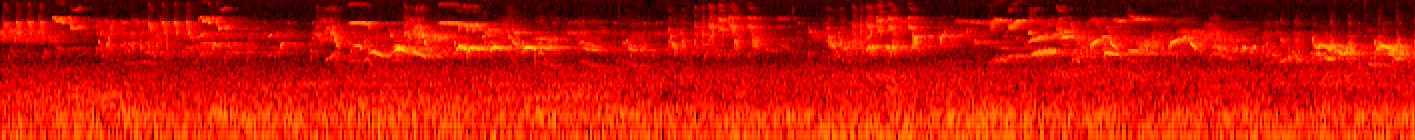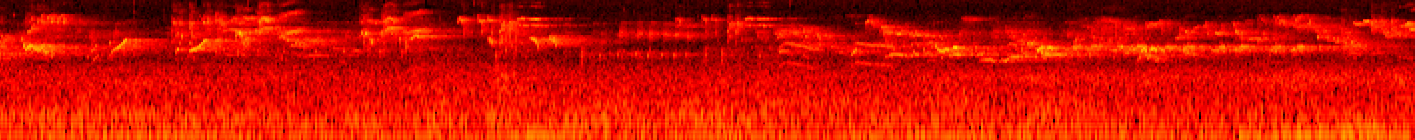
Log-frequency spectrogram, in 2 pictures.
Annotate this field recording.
little pond in the forest, spring, this area is called Ton (clay), from former clay mining. evening birds, party sound, planes and cars in the distance. i remember this place to be more quiet. this memory may be wrong.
